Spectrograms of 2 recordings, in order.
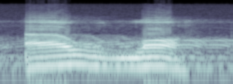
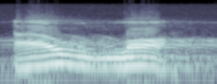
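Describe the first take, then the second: No difference in how they are said.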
